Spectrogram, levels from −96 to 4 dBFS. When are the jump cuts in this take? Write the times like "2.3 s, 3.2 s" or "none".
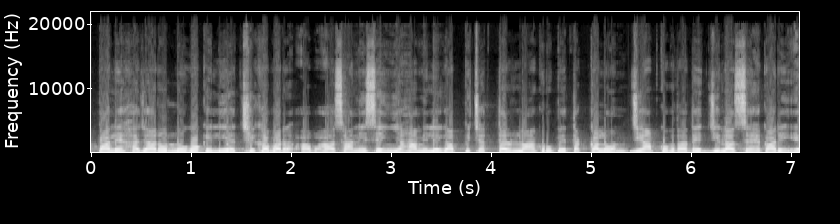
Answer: none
